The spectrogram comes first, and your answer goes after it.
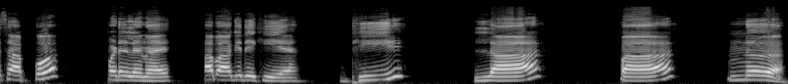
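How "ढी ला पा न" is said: ढी, ला, पा, न each alone and held; letter-by-letter drill. Shown as a demonstration. Teacher for students to repeat, ढी, ला, पा, न drawn out singly. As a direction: sound out ढी, ला, पा rising, न falling. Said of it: "एक अक्षर का उच्चारण".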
